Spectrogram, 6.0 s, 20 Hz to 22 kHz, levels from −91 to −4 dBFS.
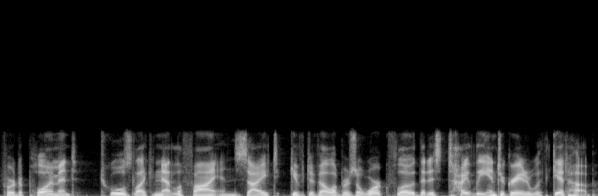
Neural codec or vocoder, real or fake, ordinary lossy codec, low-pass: none; real; Opus, 64 kbps; 7.2 kHz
